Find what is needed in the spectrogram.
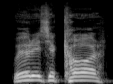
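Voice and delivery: high, demanding Scottish question; curt Scottish accent. A narrator's reading. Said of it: "he says in a Scottish accent".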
